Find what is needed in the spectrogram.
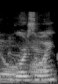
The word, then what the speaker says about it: Borzoi: It's I think it's Borgioi. – Borzoi? – Bor.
